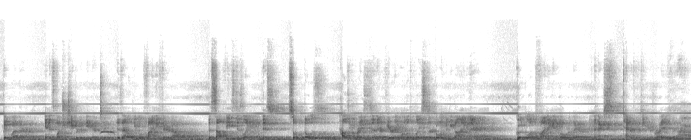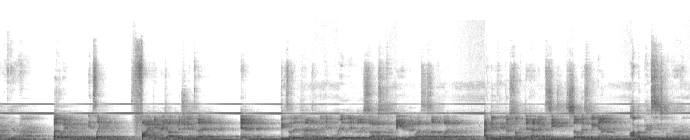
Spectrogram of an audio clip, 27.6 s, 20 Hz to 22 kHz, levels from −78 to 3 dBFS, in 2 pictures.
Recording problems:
off-mic speech; far
room echo; noticeable; dies away in 1.3 s
squashed, flat; somewhat
electrical hum; noticeable; until 14 s and from 20 s on; 60 Hz, 15 dB below the speech
high-pitched whine; noticeable; throughout; 4.5 kHz, 15 dB below the speech

